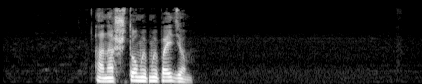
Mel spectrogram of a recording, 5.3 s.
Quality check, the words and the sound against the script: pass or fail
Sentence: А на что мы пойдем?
fail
